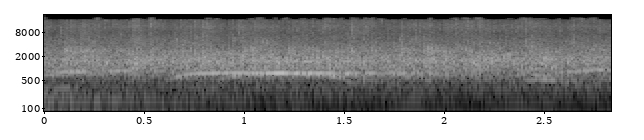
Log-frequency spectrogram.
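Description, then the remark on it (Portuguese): A crowd claps loudly and steadily for a group of people who are standing, a dense, continuous wash of applause for the full few seconds with no talking over it. “Eu queria muito que você aplaudisse bem forte essa galera que está de pé.”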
